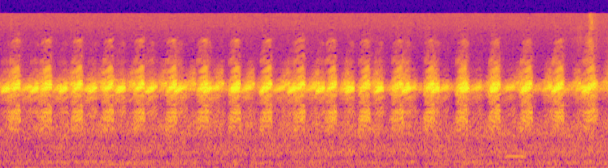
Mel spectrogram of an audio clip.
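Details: Paddy frogs during farming preparation keep up a rhythmic string of bright pulsed croaks, around two and a half per second, with other callers softly behind.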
